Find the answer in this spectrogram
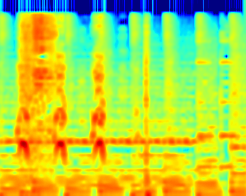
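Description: Three quick dog barks, a sound effect, over steady background music with a beat.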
